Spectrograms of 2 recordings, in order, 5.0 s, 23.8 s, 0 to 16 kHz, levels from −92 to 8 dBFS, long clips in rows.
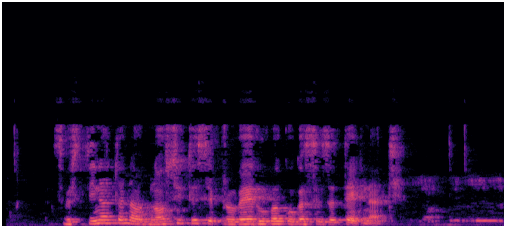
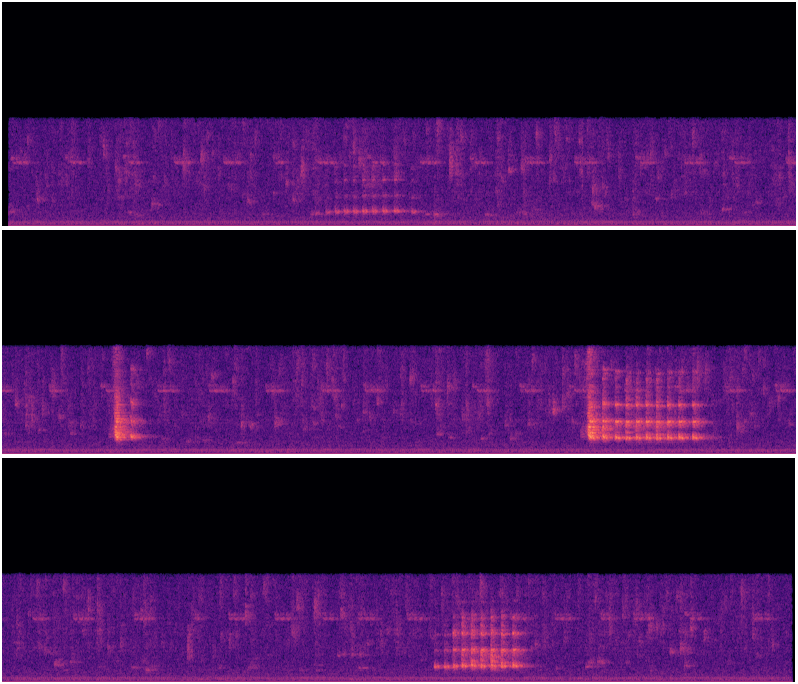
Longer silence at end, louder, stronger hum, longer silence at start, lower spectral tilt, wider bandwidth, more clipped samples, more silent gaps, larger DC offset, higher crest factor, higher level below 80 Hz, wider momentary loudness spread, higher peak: about the same, 0 s vs 0 s; about the same, -27 LUFS vs -26 LUFS; neither; first, 0.55 s vs 0 s; first, -5.5 dB/octave vs -0.5 dB/octave; about the same, 7.6 kHz vs 8 kHz; neither; neither; second, under 0.1% vs 0.6%; second, 18 dB vs 30 dB; first, -64 dBFS vs -70 dBFS; second, 18 LU vs 21 LU; second, -10 dBFS vs -2 dBFS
